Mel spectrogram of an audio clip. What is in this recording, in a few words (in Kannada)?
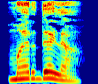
"ಮರ್ದಲ", Kannada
